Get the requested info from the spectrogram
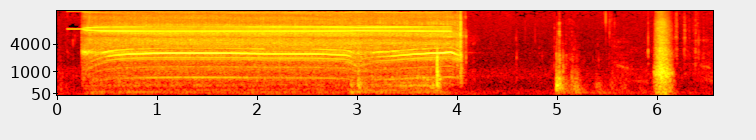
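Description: Cordless drill running steadily for about four seconds as it bores a quarter-inch hole in the alarm's plastic housing, its pitch dipping briefly near the end before it stops suddenly. A couple of small knocks follow.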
